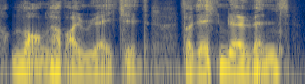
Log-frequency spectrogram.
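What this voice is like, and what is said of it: Character voice with tongue held low. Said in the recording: “That's how the Emperor speaks... It's like his tongue is stuck to the bottom of his mouth and he can't move it.”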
